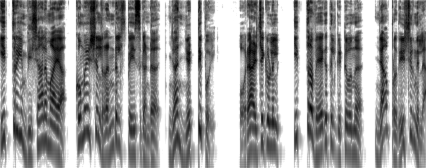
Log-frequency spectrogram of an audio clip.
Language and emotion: Malayalam, surprised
